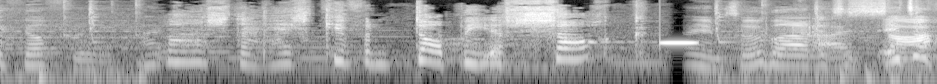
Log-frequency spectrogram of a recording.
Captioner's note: beep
